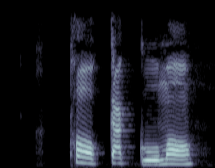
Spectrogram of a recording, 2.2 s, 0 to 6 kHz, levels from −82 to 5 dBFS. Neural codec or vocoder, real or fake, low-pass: none; real; 5.4 kHz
